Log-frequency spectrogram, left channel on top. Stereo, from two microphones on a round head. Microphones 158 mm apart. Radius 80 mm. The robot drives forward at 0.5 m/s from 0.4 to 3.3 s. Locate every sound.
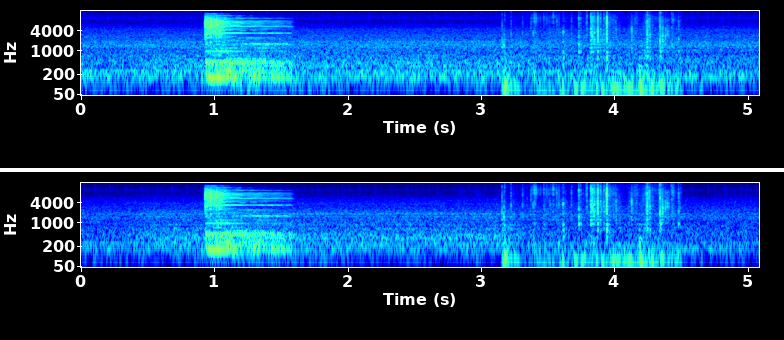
0.9 s a chime: centre (ahead or behind)
3.1 s tearing paper: 25° right (ahead or behind)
